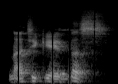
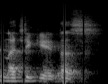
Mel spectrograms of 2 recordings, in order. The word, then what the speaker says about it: Nachiketas: In Sanskritam, when we write the word that noun, it ends with sakara. Therefore, it is Nachiketas. The actual name. In again, we have Englishized it. Therefore, the word we often hear and use is Nachiketa.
